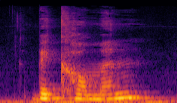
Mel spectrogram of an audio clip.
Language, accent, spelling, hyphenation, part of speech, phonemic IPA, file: German, Austria, bekommen, be‧kom‧men, verb, /bəˈkɔmən/, De-at-bekommen.ogg
- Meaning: 1. to receive; to get 2. to catch 3. to agree with, to sit well with [with dative ‘someone’] (of food or drink) 4. to get (with the past participle form of a verb), forms the so-called dative passive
